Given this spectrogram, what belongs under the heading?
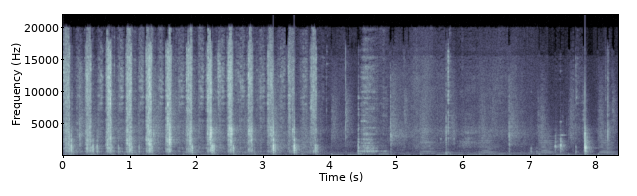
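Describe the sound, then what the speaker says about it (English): A knife taps rapidly on a cutting board in a fast, even rhythm of close chops through a Scotch bonnet pepper, then slows into a few scattered cuts and scraping. "we'll take our Scotch bonnet pepper here, cut that up as well"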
